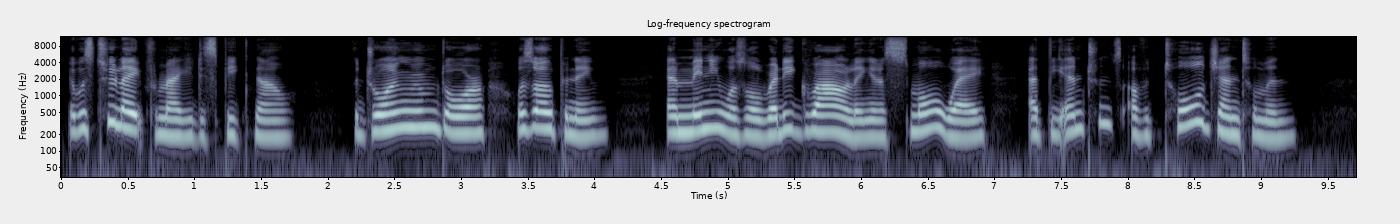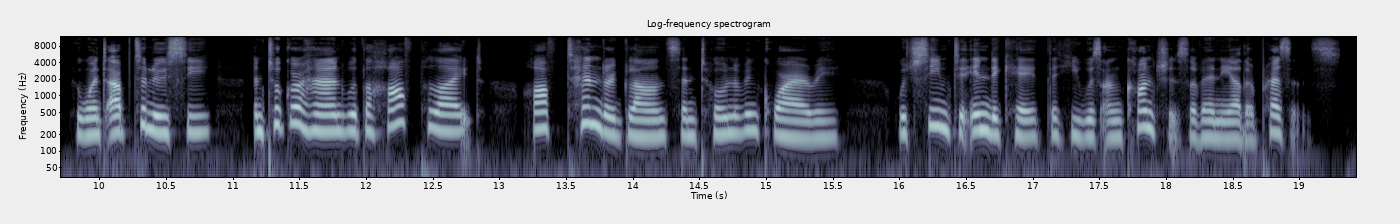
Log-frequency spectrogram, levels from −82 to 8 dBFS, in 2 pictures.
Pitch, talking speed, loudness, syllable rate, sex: 215 Hz, 190 wpm, -20 LUFS, 5.6 syllables/s, female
